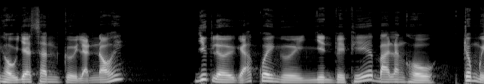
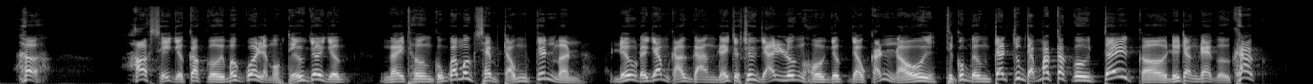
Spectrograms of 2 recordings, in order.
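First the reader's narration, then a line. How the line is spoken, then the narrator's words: Furious scolding. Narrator (Vietnamese): Miêu Tú càng giận dữ quát mắng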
